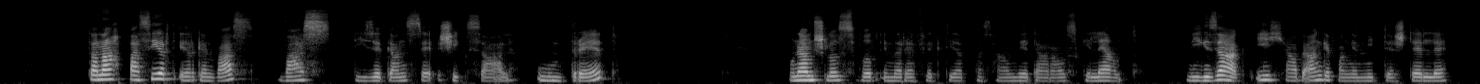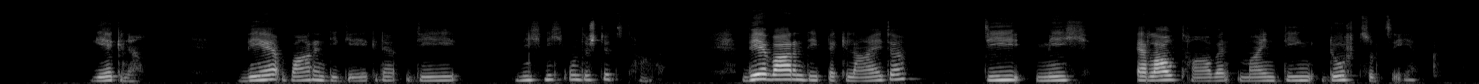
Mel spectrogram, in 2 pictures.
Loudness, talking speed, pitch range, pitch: -28 LUFS, 95 wpm, 170-205 Hz, 185 Hz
